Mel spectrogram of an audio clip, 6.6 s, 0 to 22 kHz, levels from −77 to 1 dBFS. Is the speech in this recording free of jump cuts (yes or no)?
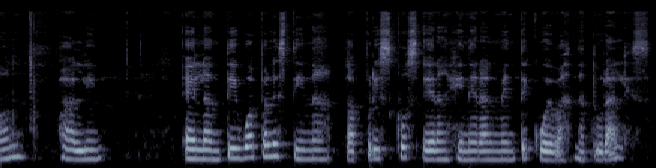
no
